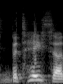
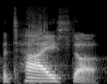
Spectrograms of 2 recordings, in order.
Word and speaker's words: Batista: okay it's it's not Batista oh sorry it's Batista not Batista when you're in Philadelphia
